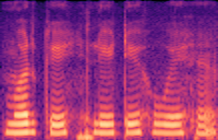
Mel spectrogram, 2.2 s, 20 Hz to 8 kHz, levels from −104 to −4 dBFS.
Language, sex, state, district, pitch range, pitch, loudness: Hindi, female, Bihar, Patna, 180-190 Hz, 185 Hz, -18 LUFS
